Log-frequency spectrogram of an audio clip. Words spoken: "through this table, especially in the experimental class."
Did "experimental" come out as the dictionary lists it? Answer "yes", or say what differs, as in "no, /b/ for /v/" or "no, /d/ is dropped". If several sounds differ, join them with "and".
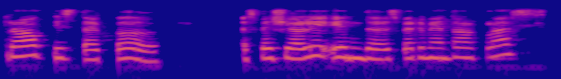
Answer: yes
